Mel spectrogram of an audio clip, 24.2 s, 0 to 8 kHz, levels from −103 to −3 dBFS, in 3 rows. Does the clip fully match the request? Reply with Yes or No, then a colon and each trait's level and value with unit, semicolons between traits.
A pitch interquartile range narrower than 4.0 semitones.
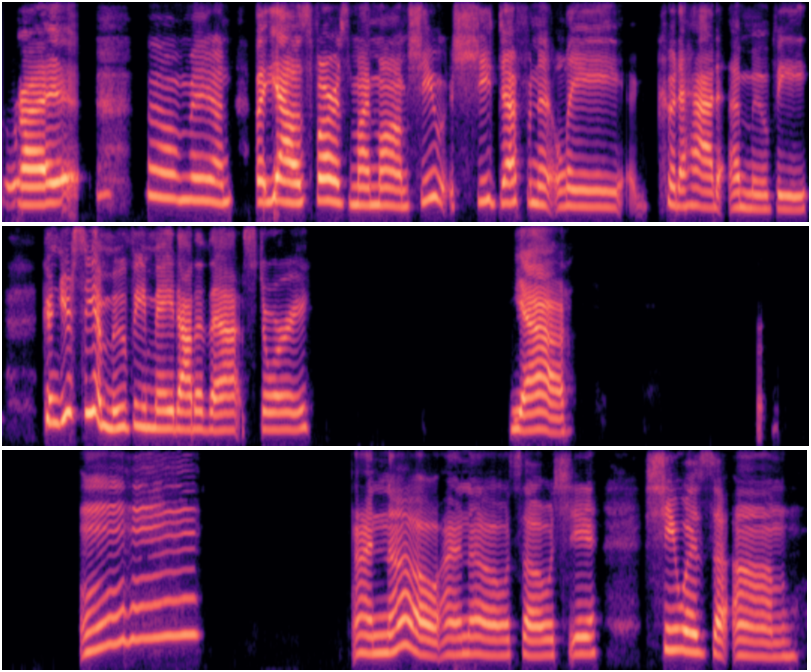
No: average, 4.9 semitones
